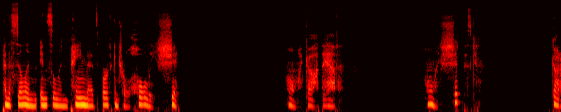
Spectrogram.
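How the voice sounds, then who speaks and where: Casting: actress for protective zombie-apocalypse survivor, young woman, husky and dark-toned, hushed, halting, urgent, for intimate audio drama. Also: fairly low pitch, no echo, studio quality. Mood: excited, then hushed awe. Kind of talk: intimate audio roleplay acting.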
